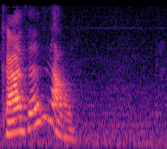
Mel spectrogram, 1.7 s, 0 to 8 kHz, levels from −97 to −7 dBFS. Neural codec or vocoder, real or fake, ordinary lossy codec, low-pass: none; real; none; 7.2 kHz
